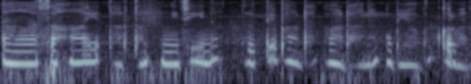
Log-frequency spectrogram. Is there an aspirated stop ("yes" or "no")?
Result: yes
